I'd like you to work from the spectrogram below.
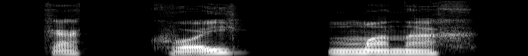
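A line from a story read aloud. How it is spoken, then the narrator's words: Slow questioning repeat. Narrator (Russian): медленно моргнув, переспросил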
